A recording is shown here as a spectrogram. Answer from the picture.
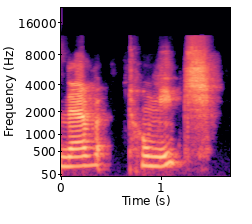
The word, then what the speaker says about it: Nev Tomic: Um, so today we have with us Nev Tomic.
